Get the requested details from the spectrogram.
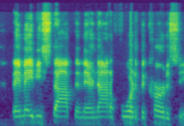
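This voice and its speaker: Someone with a New York accent talks in a dry, close sound with no echo. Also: man. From New York City, the Bronx. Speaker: lawyer. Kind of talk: panel discussion. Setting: livestream. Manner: emphatic, rhetorical.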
